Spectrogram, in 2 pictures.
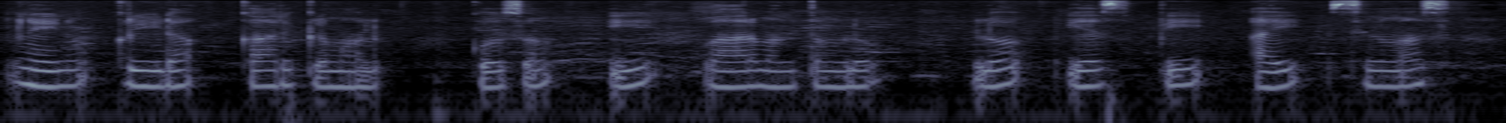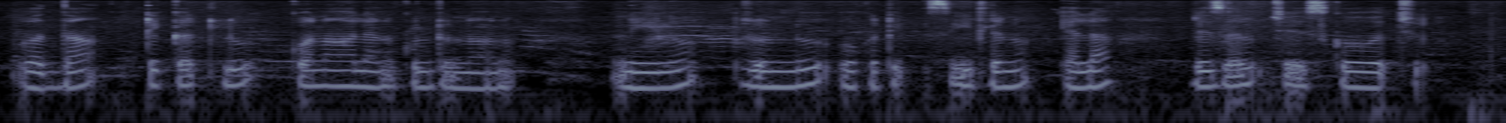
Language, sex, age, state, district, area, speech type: Telugu, female, 30-45, Andhra Pradesh, Eluru, urban, read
